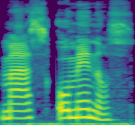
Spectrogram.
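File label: female, spanish; somewhat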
